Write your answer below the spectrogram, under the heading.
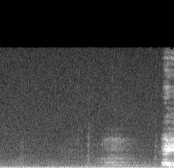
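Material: Nothing is struck.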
